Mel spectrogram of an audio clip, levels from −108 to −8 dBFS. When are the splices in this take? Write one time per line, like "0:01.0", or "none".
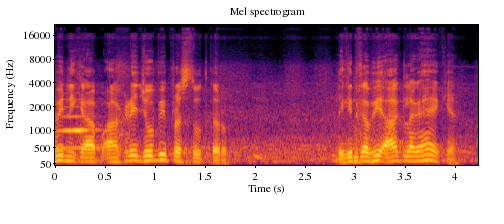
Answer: none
